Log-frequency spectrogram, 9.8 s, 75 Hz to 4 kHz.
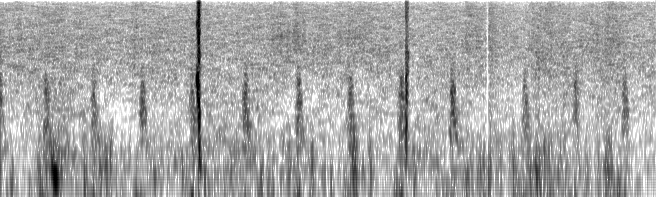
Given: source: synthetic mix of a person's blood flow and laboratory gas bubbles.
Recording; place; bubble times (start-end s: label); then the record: Doppler ultrasound of blood flow; subclavian vein
2.95-3.06 s: bubbles
6.08-6.15 s: bubbles
From the record:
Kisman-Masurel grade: 123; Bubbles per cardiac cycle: 1 to 2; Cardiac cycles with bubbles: 10 to 50%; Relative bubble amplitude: loud (0.450 to 0.775); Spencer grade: 2 (many but less than half of the cardiac periods contain bubble signals, singularly or in groups); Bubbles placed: anywhere in the cardiac cycle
